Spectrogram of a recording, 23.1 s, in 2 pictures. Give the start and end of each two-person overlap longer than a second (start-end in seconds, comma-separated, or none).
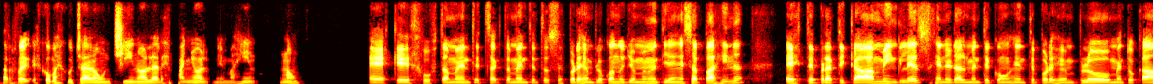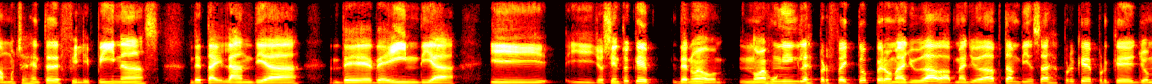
none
